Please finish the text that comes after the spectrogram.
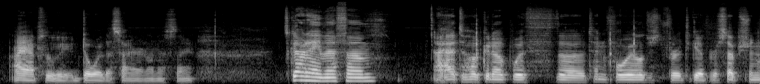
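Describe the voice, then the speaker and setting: A man with a fairly low voice presents his collection as a keen hobbyist. He talks informally and rambles in an unscripted, enthusiastic way. The amateur recording carries clear background noise. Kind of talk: casual unscripted show-and-tell.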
